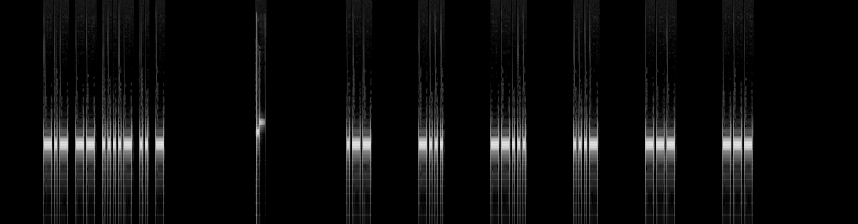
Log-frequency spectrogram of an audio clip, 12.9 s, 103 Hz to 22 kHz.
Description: Morse code, heard as a keyed tone, about 32 wpm, spaced as for 15 wpm, 700 Hz. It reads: KM4IT WB7VOO
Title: USA Call Signs - 6x Character Spacing - 30wpm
